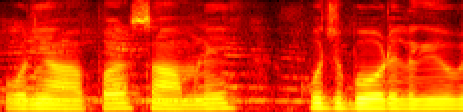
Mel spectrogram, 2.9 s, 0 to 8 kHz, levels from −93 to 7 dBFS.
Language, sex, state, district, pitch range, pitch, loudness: Hindi, male, Uttar Pradesh, Shamli, 120-130 Hz, 120 Hz, -16 LUFS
